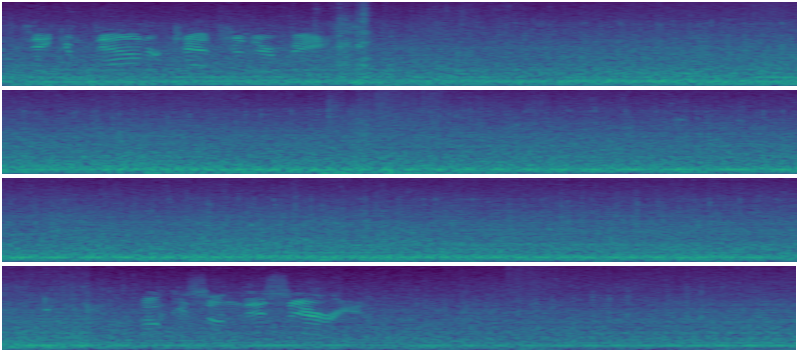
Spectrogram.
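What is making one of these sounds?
A tank engine rumbles as the tank drives.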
